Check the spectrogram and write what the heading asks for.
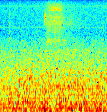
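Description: Steady rumbling background noise, with no words over it.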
